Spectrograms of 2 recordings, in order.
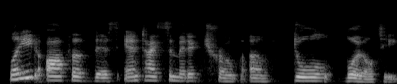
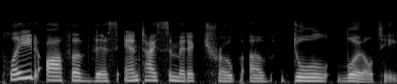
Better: second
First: noise reduction (neural mask model DeepFilterNet 3)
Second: none

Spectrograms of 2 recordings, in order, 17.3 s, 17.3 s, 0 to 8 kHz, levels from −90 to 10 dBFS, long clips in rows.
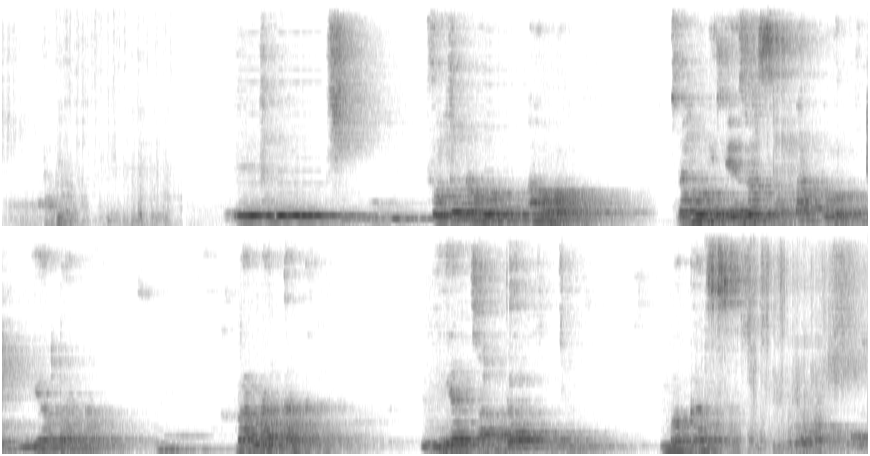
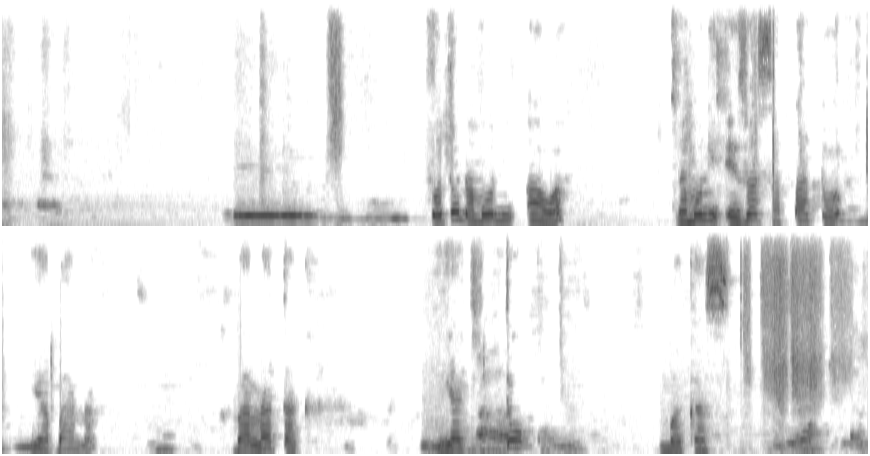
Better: second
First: noise reduction (neural separator model SepFormer DNS4)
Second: none

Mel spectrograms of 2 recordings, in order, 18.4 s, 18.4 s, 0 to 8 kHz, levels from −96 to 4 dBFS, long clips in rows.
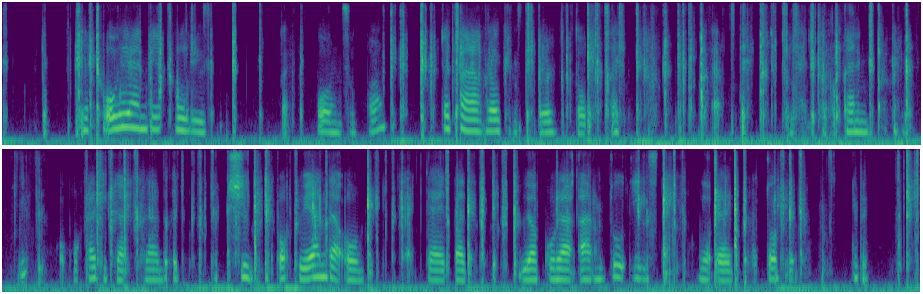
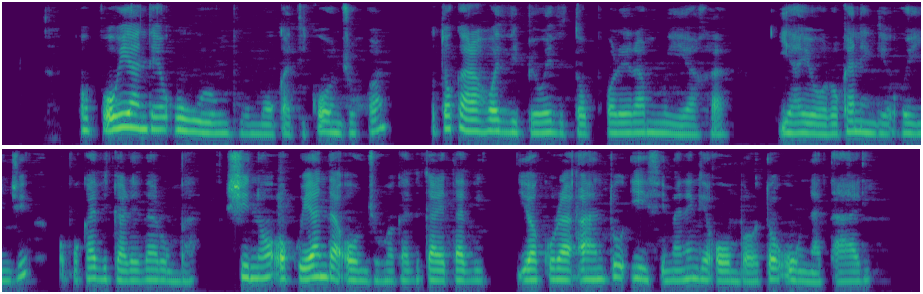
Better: second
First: noise reduction (neural diffusion model UNIVERSE++)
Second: none

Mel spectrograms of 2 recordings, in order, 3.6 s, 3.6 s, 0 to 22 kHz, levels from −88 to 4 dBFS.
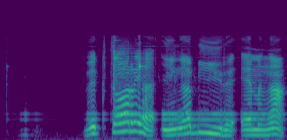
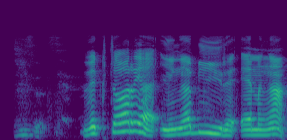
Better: second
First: noise reduction (neural mask model RNNoise)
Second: none

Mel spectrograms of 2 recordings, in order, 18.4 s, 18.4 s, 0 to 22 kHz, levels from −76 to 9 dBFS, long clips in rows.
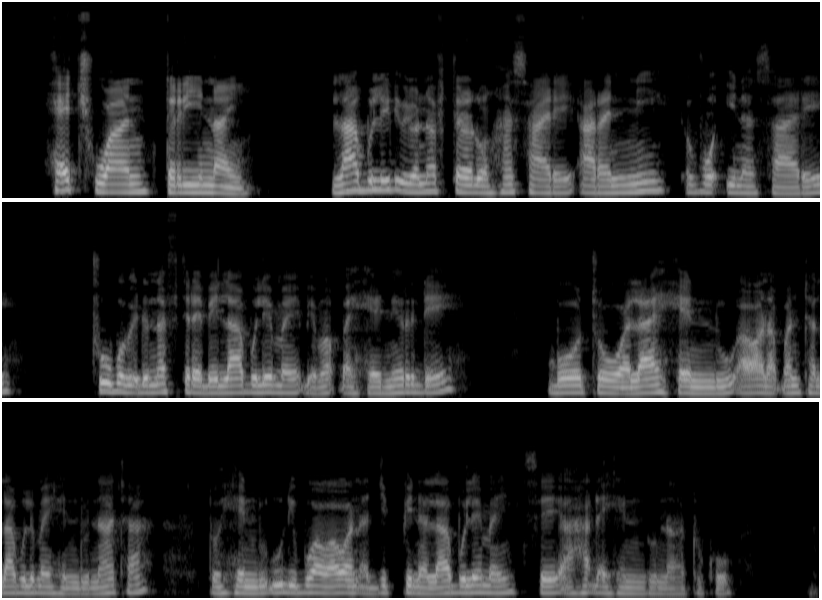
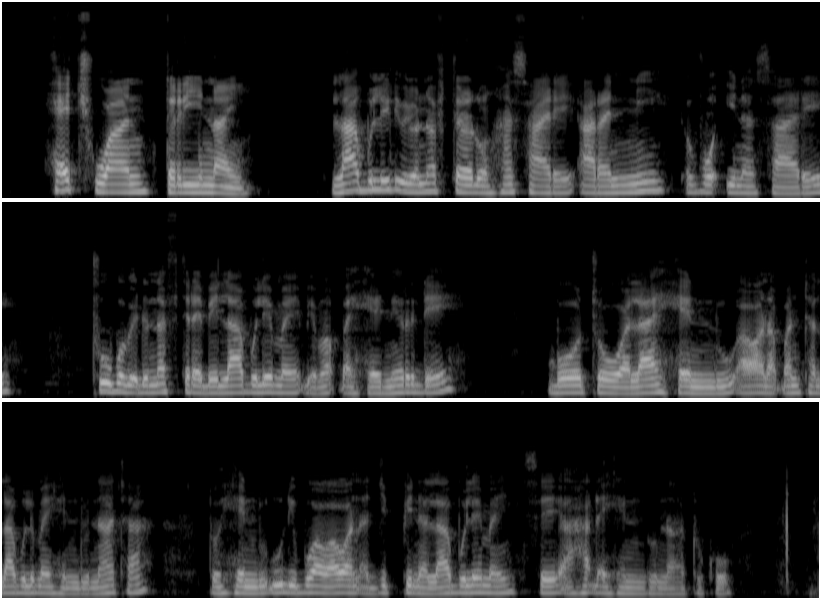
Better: second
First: noise reduction (neural mask model Resemble Enhance denoiser)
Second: none

